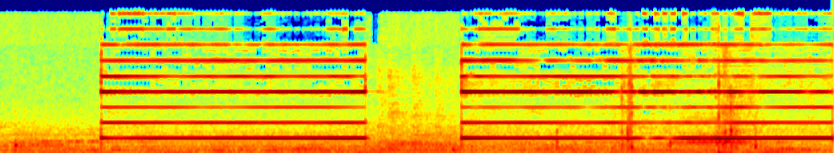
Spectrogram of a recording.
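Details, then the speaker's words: Tester plugged into two-hole power plug on a DF outboard, master and accessory switches on: steady high electronic tone, then another after a pause, the positive tone; positive terminal live. "And there's only two holes in that plug, positive and negative. So that's the positive noise right there."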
